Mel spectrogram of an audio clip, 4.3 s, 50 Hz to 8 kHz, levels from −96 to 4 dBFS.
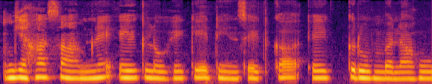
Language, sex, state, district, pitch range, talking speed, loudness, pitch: Hindi, female, Punjab, Pathankot, 190-210 Hz, 165 wpm, -15 LUFS, 205 Hz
